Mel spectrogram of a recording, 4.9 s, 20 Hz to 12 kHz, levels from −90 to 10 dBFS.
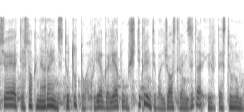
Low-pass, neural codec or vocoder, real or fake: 7.2 kHz; codec, 16 kHz, 2 kbps, FunCodec, trained on Chinese and English, 25 frames a second; fake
